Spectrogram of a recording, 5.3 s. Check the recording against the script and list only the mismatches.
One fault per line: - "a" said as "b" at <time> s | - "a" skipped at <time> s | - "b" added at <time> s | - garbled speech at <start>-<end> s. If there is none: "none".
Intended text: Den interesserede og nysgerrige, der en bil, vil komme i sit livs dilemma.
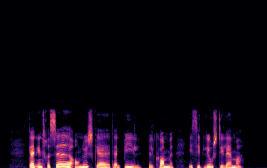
none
